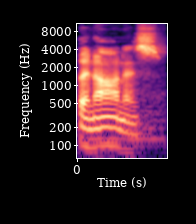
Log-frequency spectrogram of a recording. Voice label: "bananas", English; FRUIT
